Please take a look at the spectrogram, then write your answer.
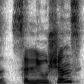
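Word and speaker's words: solutions: हैं या SO को, इसमें ल्यू और शंस, सोल्यूशंस या सॉल्यूशंस, दोनों तरीके से प्रोनाउंस कर सकते हैं, सोल्यूशंस और सॉल्यूशंस।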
